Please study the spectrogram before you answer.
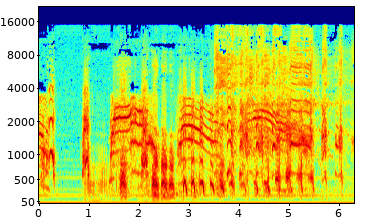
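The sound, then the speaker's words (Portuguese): Loud cat meows and caterwauling cries, a quick run of high, wavering yowls that follow one another closely across the whole stretch. “Então, joga água no gato, joga água no gato.”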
